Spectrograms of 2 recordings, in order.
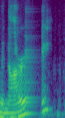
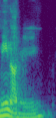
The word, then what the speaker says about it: Minari: one is a film called minari or i think it's pronounced minari uh by isaac chung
